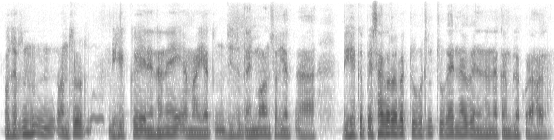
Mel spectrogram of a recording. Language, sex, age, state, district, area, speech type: Assamese, male, 18-30, Assam, Dhemaji, rural, spontaneous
